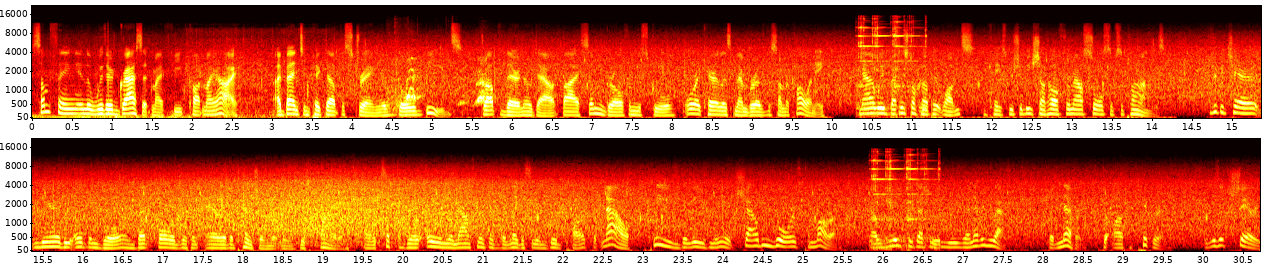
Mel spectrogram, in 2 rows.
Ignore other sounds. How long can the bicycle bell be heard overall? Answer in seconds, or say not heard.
2 s.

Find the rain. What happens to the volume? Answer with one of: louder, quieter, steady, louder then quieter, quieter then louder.
louder then quieter.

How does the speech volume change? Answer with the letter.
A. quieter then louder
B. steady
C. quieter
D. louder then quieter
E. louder
C.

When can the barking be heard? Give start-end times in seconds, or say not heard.
4.4-5.8.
